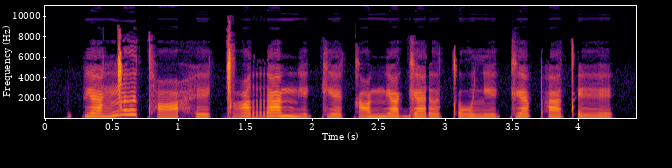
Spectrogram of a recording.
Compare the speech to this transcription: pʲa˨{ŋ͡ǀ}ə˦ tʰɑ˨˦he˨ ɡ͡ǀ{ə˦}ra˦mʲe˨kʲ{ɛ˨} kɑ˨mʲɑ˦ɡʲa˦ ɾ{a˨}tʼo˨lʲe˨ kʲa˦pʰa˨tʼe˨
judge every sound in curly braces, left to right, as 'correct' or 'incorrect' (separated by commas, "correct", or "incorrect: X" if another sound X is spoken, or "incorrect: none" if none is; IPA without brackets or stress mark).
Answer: correct, incorrect: ɑ˦, correct, incorrect: ə˨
